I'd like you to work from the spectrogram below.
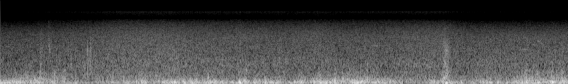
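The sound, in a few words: wind picking up before a storm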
